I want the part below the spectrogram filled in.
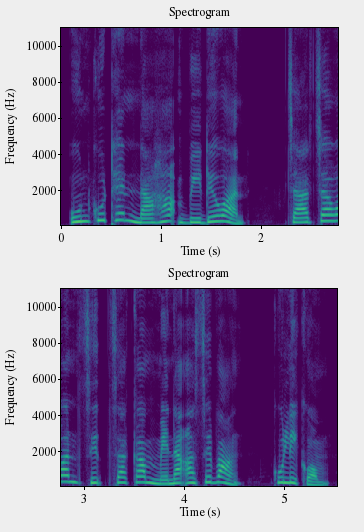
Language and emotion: Santali, neutral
